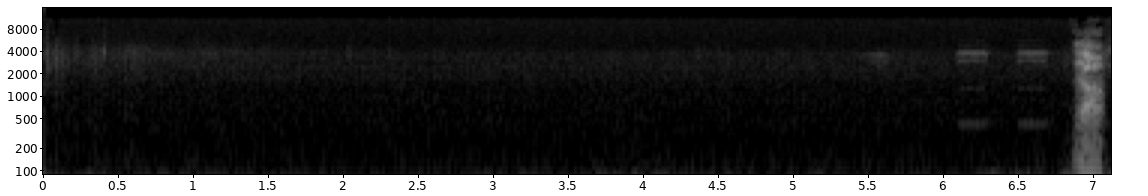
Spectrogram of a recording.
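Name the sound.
cell phone dialing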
